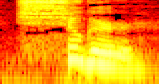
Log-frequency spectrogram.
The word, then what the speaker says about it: sugar: she uses استخدمت sugar. ايه الش دي؟ الاسم عليو اتنطقت هنا ايه؟ ش ش. فقلنا she uses استخدمت sugar.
